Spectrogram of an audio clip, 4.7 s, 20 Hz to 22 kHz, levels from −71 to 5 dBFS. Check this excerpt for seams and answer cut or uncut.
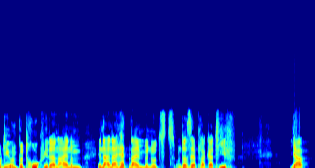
uncut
